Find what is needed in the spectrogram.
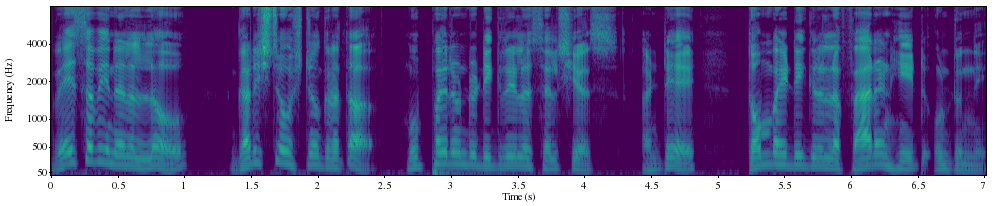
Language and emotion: Telugu, neutral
